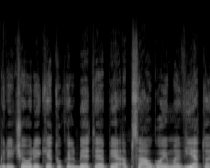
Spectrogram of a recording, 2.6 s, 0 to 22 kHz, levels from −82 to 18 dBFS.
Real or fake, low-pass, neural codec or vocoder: fake; 19.8 kHz; vocoder, 44.1 kHz, 128 mel bands every 256 samples, BigVGAN v2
